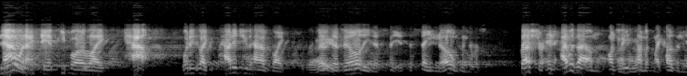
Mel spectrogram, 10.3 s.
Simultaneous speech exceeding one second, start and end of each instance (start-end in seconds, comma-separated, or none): none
